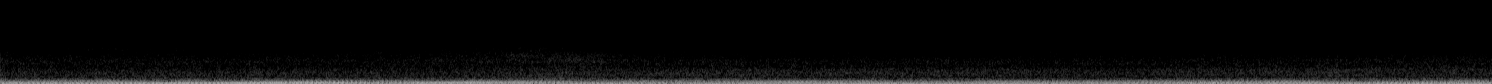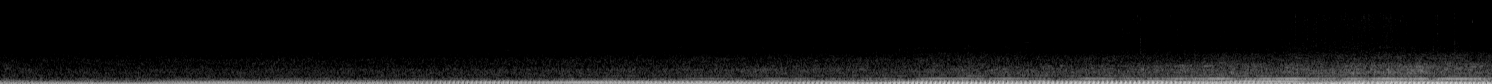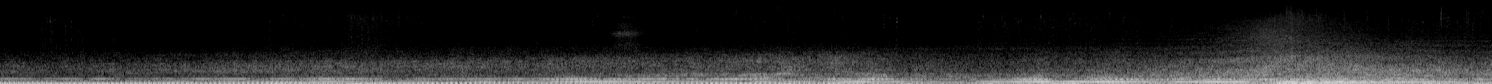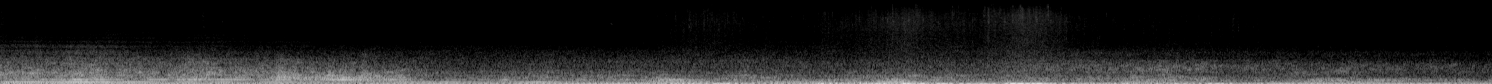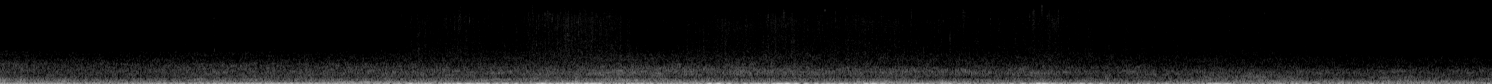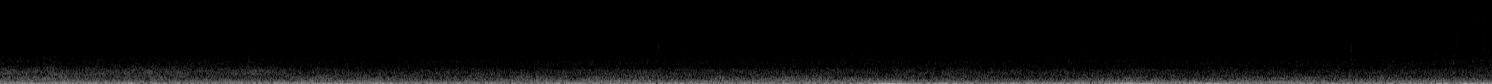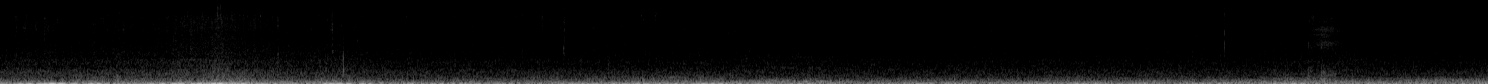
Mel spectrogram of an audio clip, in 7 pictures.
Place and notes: Rue de l'Arnière, Orgerus, France - Wheat field still green, growing about 20 centimeters in April
The wind came from the west-south west.
The fields are still green and fresh.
